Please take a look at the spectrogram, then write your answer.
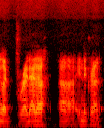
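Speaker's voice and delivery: ordinary talk, nothing marked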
